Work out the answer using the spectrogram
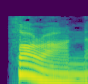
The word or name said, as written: thoron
